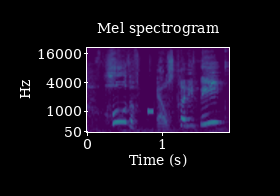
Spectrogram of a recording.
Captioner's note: beep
